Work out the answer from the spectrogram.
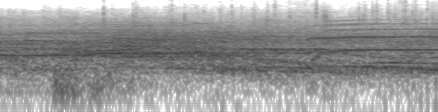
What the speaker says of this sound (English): Crowd is getting in this match a little bit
